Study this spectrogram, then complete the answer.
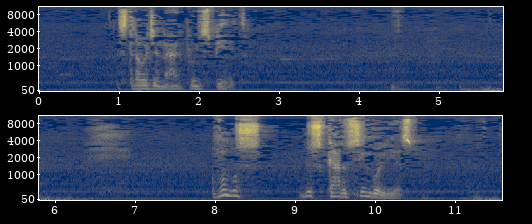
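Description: A middle-aged man speaks with animation into a nearby microphone.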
